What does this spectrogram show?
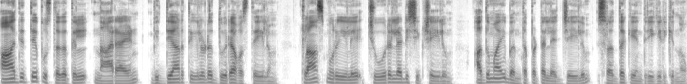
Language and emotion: Malayalam, neutral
